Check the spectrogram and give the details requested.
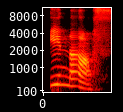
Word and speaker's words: enough: GH ini bunyinya sama dengan F. Enough, cough.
